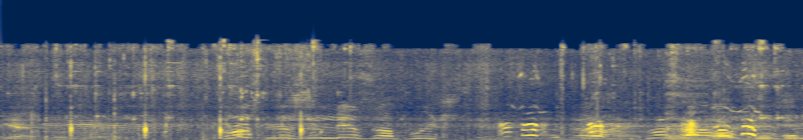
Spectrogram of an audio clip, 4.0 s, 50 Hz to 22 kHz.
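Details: Siberian husky in Nizhny Novgorod, 3 February 2017, giving wavering, howl-like 'talking' vocalizations: sliding, warbling tones in short bursts with pauses, overlapped by human voices.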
